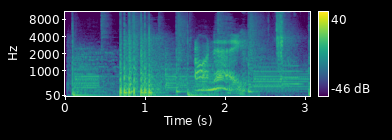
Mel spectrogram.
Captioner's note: bright music; pineapples thudding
